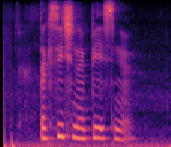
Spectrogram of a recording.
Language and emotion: Russian, neutral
